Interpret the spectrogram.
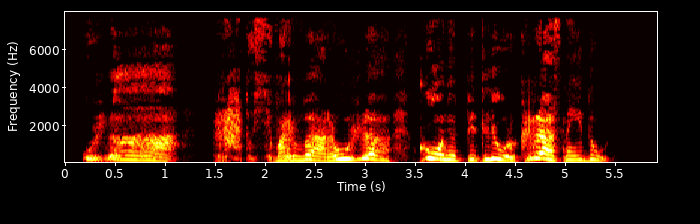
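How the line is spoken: Breathless stage whisper. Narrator (Russian): Колька перевел дух и крикнул суфлерским шепотом

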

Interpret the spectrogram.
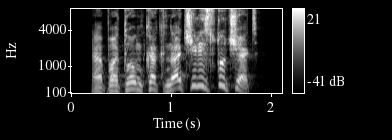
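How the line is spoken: Watchman exclaiming. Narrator (Russian): воскликнул сторож

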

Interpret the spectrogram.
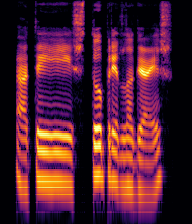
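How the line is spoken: Very gloomy question. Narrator (Russian): Совсем мрачно осведомился участковый

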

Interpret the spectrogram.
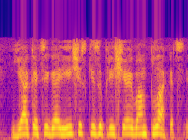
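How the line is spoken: Barking. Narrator (Russian): рявкнул он

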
